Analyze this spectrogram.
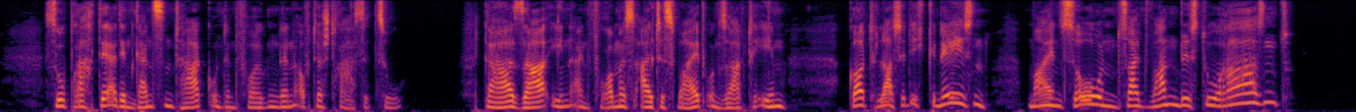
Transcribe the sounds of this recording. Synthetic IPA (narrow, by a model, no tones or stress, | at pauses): z̥oːbʁaχtəeːɐdeːnɡant͡sn̩tʰaːkʊnt̚d̥eːnfɔlɡŋ̩dəna̰ʊfd̥eːɐʃtʁ̥aːsət͡suː | d̥aːzaːʔiːna̰ɪnfʁ̥ɔməsʔa̰ltʰəsv̥aɪpʰʊntz̥aːk̚tʰəʔiːm | ɡ̥ɔtʰla̰sədɪçɡ̥əneːzn̩ | maɪnzoːnz̥aɪtv̥anbɪst̚d̥uːʁaːzn̩t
